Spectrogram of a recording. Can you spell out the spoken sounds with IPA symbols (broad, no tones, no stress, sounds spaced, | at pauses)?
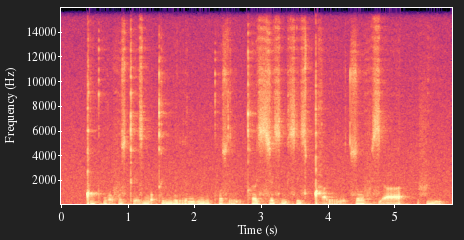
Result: ǃ i pʰ w ɔ̰ f ʊ z kʼ ḛ z ŋ ɔ̰ kʼ y ŋ u rʲ o ŋ ṵ ŋ u pʰ o s rʲ o̰ kʰ œ sʲ z ø sʲ ŋ ṵ sʲ ɾ y sʲ ǃʰ a̰ rʲ o̰ t͡s o f zʲ a̰ | f i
